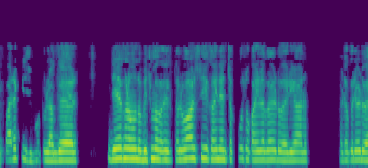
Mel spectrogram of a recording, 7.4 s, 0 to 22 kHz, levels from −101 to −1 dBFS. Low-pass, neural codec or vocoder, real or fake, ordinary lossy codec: 7.2 kHz; none; real; MP3, 32 kbps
